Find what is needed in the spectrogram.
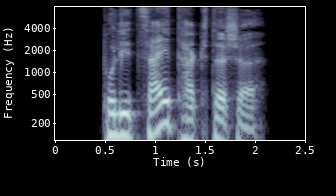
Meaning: inflection of polizeitaktisch: 1. strong/mixed nominative/accusative feminine singular 2. strong nominative/accusative plural 3. weak nominative all-gender singular
- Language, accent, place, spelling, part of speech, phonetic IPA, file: German, Germany, Berlin, polizeitaktische, adjective, [poliˈt͡saɪ̯takˌtɪʃə], De-polizeitaktische.ogg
